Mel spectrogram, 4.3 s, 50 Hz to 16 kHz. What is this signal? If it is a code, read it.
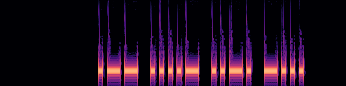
Morse code, heard as a keyed tone, about 22 wpm, 700 Hz. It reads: W4FB
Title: USA Call Signs - 3x Character Spacing - 22wpm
